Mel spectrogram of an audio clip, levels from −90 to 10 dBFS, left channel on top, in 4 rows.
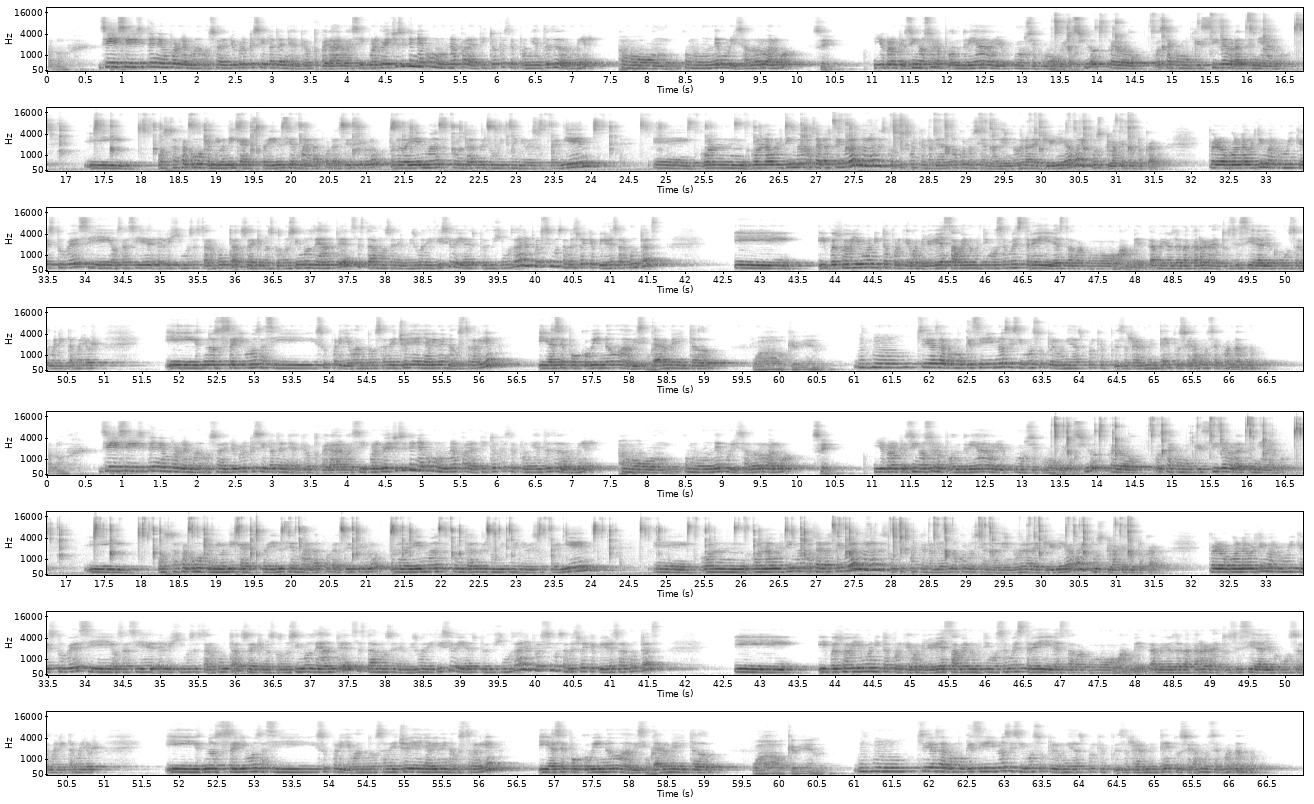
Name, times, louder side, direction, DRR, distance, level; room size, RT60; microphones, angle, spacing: voice 1, 0.0-1.1 7.6-8.0 10.2-10.5 58.2-58.4 59.6-60.6, right 1 dB, 75° right, 1 dB, 1.6 m, -41 dB
voice 2, 0.7-7.3 7.6-9.9 11.0-16.5 17.2-17.9 18.2-24.0 24.8-31.6 31.8-31.9 32.2-41.6 42.6-43.5 43.8-50.9 51.1-51.3 51.8-56.2 56.8-59.1 61.0-66.3, right 2 dB, 30° left, -4 dB, 2.6 m, -28 dB
sound 1, 13.4-31.3, right 7 dB, 50° right, 1.0 m, -43 dB
18.0 x 6.3 x 2.4 m, 1.0 s
head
